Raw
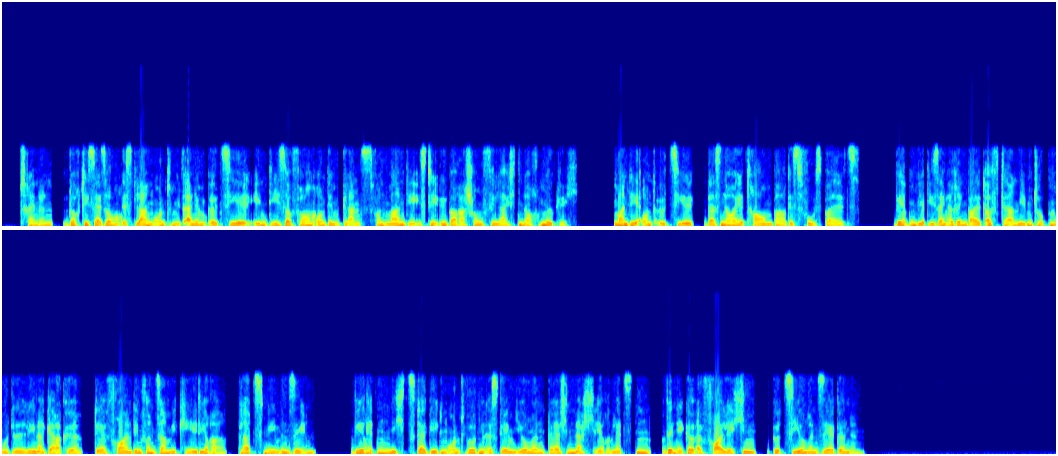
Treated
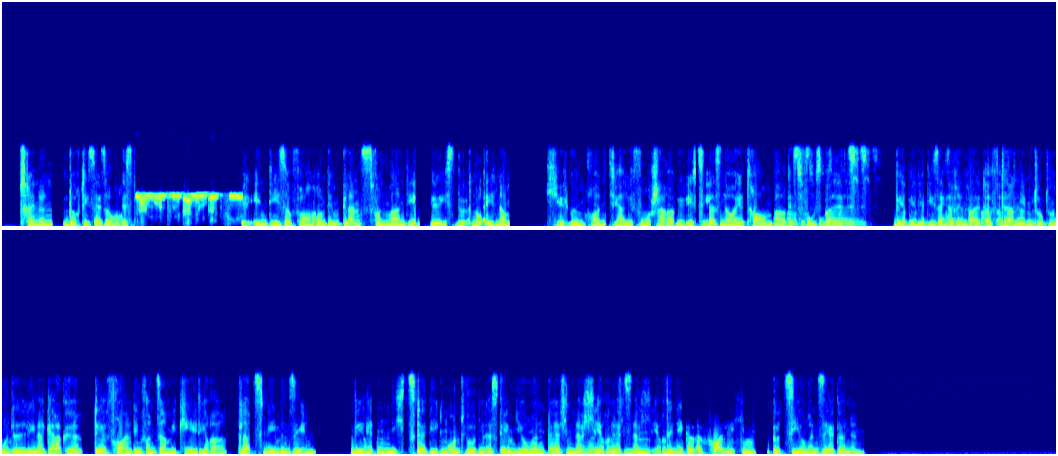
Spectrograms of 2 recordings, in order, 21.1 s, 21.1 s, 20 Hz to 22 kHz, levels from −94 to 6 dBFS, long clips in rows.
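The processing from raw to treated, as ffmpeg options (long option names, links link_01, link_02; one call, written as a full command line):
ffmpeg -i in.wav -filter_complex "[0:a]asettb=1/sr,asplit=3[link_01][link_02][link_03];[link_01]atrim=end=1.324[link_04];[link_02]atrim=start=1.32:end=2.4,asetpts=PTS-STARTPTS,afade=type=in:duration=0.004:curve=qsin,afade=type=out:start_time=1.076:duration=0.004:curve=qsin,lowpass=frequency=2800:width_type=q:width=0.5098,lowpass=frequency=2800:width_type=q:width=0.6013,lowpass=frequency=2800:width_type=q:width=0.9,lowpass=frequency=2800:width_type=q:width=2.563,afreqshift=-3300[link_05];[link_03]atrim=start=2.396[link_06];[link_04][link_05]acrossfade=duration=0.004:curve1=hsin:curve2=qsin[link_07];[link_07][link_06]acrossfade=duration=0.004:curve1=qsin:curve2=hsin,asplit=3[link_08][link_09][link_10];[link_08]afade=type=out:start_time=7.71:duration=0.02[link_11];[link_09]aecho=1:1:115|230:0.282|0.0451,afade=type=in:start_time=7.71:duration=0.02,afade=type=out:start_time=10.68:duration=0.02[link_12];[link_10]afade=type=in:start_time=10.68:duration=0.02[link_13];[link_11][link_12][link_13]amix=inputs=3:normalize=0,asettb=1/sr,asplit=3[link_14][link_15][link_16];[link_14]atrim=end=13.574[link_17];[link_15]atrim=start=13.57:end=14.39,asetpts=PTS-STARTPTS,afade=type=in:duration=0.004:curve=qsin,afade=type=out:start_time=0.816:duration=0.004:curve=qsin,highshelf=frequency=6300:gain=-9[link_18];[link_16]atrim=start=14.386[link_19];[link_17][link_18]acrossfade=duration=0.004:curve1=hsin:curve2=qsin[link_20];[link_20][link_19]acrossfade=duration=0.004:curve1=qsin:curve2=hsin,asplit=2[link_21][link_22];[link_22]afade=type=in:start_time=15.61:duration=0.01,afade=type=out:start_time=16.6:duration=0.01,aecho=0:1:570|1140:0.298538|0.0298538[link_23];[link_21][link_23]amix=inputs=2:normalize=0,asettb=1/sr,asplit=3[link_24][link_25][link_26];[link_24]atrim=end=17.334[link_27];[link_25]atrim=start=17.33:end=18.04,asetpts=PTS-STARTPTS,afade=type=in:duration=0.004:curve=qsin,afade=type=out:start_time=0.706:duration=0.004:curve=qsin,lowpass=frequency=1300:width_type=q:width=2.2[link_28];[link_26]atrim=start=18.036[link_29];[link_27][link_28]acrossfade=duration=0.004:curve1=hsin:curve2=qsin[link_30];[link_30][link_29]acrossfade=duration=0.004:curve1=qsin:curve2=hsin,asplit=3[link_31][link_32][link_33];[link_31]atrim=end=4.122[link_34];[link_32]atrim=start=4.118:end=7.072,asetpts=PTS-STARTPTS,areverse[link_35];[link_33]atrim=start=7.068[link_36];[link_34][link_35]acrossfade=duration=0.004:curve1=hsin:curve2=hsin[link_37];[link_37][link_36]acrossfade=duration=0.004:curve1=hsin:curve2=hsin,acompressor=threshold=-34dB:ratio=6,volume=1dB" out.wav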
